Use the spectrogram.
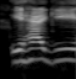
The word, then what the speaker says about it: Ihagee: Ihagee is a pronunciation of the letters IHG, which itself is an abbreviation for something really, really long in German. I don't remember what it is. So it is definitely an I.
